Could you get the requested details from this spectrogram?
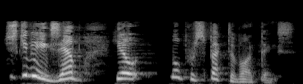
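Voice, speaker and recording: A middle-aged man preaching a sermon in church, animated and self-deprecating, acting out shouted quotes. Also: very high voice, quick pace. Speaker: pastor. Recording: dull lo-fi recording.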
